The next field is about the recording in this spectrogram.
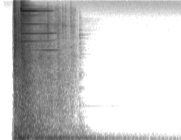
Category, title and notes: Sound effects > Other mechanisms, engines, machines
custom transformers scifi designed mechanical metal impact sound
fx, slam, mech, designed, impact, sci-fi, robotic, mechanism, machine, robot, industrial, mechanical, metal, machinery, hit, factory, metallic, droid, automaton, design, scifi, michaelbay, bionic, android, impactful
